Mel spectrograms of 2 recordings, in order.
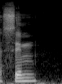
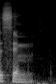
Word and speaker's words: SIEM: सो जिसे एसआईएम नहीं पता एसआईएम को हम लोग सिम भी बोलते हैं। We pronounce it एज अ सिम।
